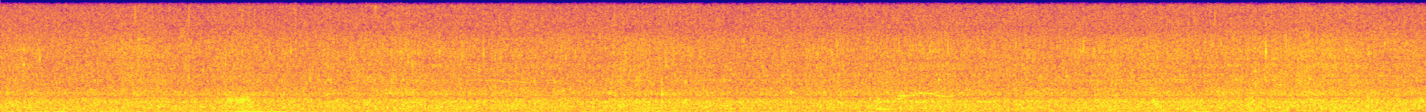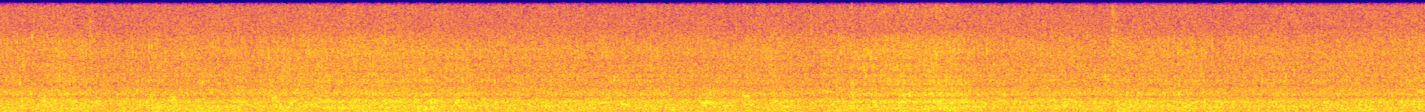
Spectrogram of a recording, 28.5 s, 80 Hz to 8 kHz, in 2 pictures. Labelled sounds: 2.3	2.5	humpback whale, 0.88 to 1.2 kHz

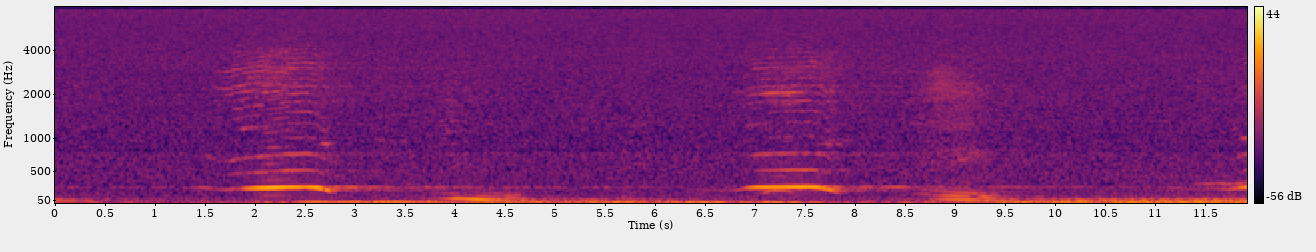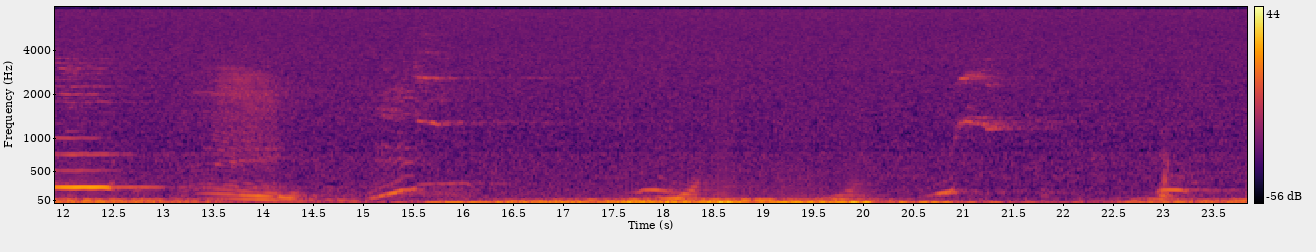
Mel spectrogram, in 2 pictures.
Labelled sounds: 1.6	2.7	humpback whale, 0.80 to 3.4 kHz
6.9	7.9	humpback whale, 0.86 to 3.1 kHz
11.8	12.3	humpback whale, 0.93 to 2.1 kHz
13.3	13.6	humpback whale, 2.0 to 2.1 kHz
15.5	15.9	humpback whale, 1.2 to 2.8 kHz
20.9	21.5	humpback whale, 0.96 to 2.9 kHz

